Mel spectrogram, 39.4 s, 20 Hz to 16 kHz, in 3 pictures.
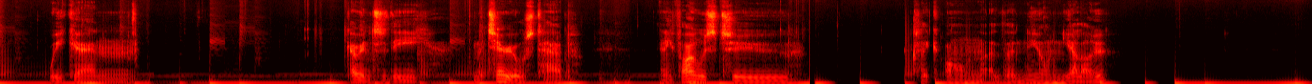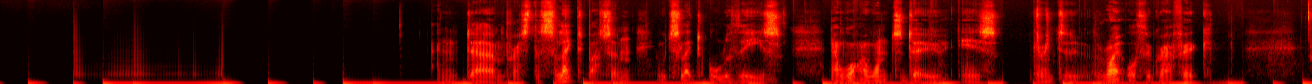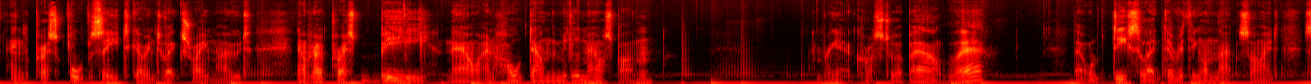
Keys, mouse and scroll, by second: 1.5 shift+middle click, 4.7 click, 5.4 middle click, 6.7-8.4 middle drag, 10.3 click, 11.3-11.8 scroll down 3, 11.8-17.1 middle drag, 18.8 click, 19.6-20.9 middle drag, 23.5 KP_3, 24.5-26.2 scroll up 3, 26.9 alt+z, 29.8-30.3 scroll down 3, 30.3 b, 38.7-39.3 middle drag.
